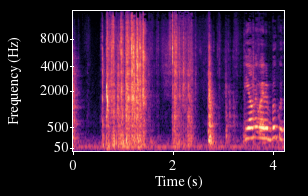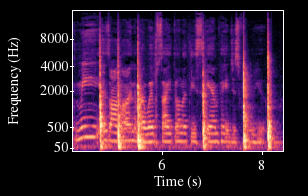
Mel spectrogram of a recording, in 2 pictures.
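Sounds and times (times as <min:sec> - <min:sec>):
tarot cards being shuffled and drawn: 0:00.5 - 0:03.8
speech: 0:03.4 - 0:08.2.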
